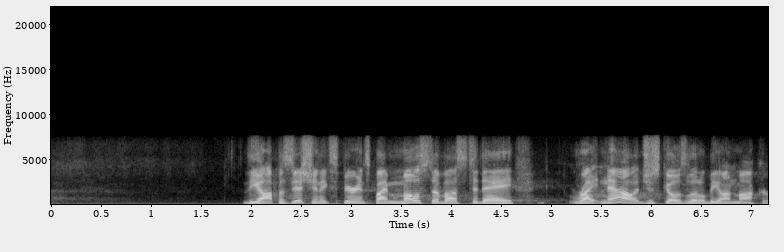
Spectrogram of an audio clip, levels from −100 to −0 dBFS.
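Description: Nothing goes wrong in this speech recording, which sounds like ordinary HD Voice audio passed through the AMR wideband codec, with nothing above 7.4 kHz and a level of detail that fits one of its higher rates, around 18 kbit/s.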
